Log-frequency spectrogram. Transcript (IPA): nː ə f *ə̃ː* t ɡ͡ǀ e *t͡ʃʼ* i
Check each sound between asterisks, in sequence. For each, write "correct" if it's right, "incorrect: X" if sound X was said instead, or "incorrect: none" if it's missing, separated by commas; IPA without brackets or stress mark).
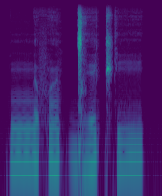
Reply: correct, correct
